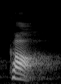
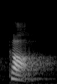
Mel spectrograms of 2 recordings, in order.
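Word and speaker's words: क: It is pronounced Ka, a short sound, Ka.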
